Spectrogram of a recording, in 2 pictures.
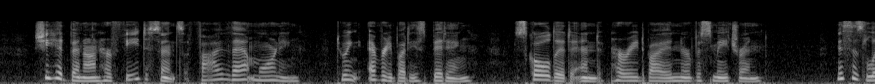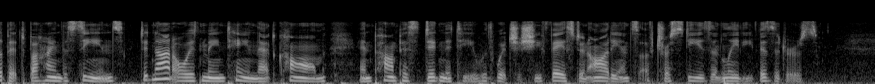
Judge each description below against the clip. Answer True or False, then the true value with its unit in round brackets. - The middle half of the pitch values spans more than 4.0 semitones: False (3.7 semitones)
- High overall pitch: False (160 Hz)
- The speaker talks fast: False (155 wpm)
